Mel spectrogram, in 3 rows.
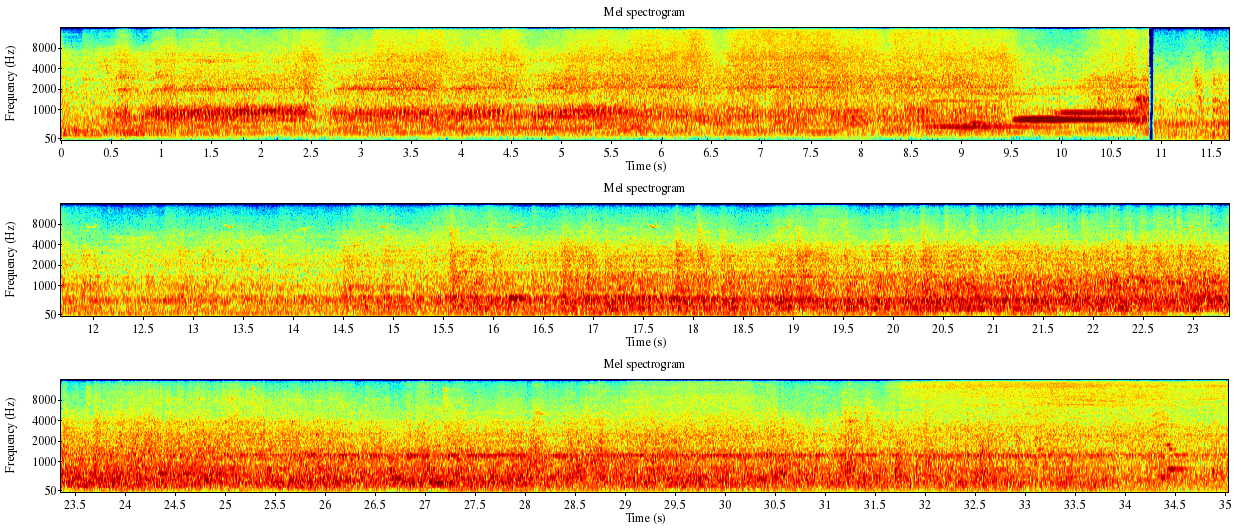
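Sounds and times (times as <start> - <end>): carriages rolling on rails: 0.0 - 35.0
diesel locomotive passing: 0.0 - 35.0
high-pitched squeal: 0.4 - 10.9.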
